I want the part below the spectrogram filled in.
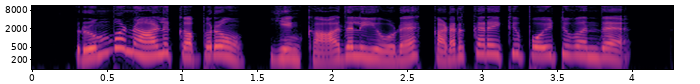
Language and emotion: Tamil, happy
